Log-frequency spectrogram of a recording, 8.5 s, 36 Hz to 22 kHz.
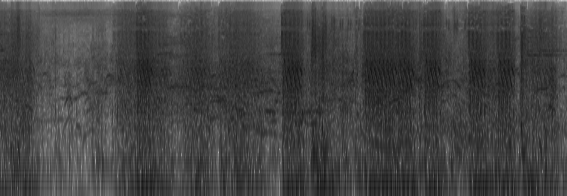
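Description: Syphon Filter weapon sounds modded into Left 4 Dead 2 crack out as dense bursts of rapid gunfire, with loud volleys and brief gaps between them, and shouting voices mixed in.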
